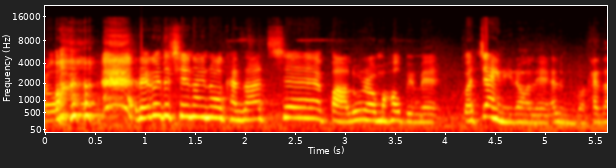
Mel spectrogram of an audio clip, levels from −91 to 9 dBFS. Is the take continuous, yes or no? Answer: yes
